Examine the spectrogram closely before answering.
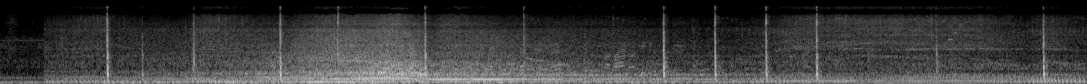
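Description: A machete chops meat on a wooden block with sharp knocks.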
